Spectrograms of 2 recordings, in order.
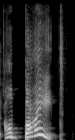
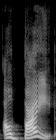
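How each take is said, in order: First: Higher, louder, hammed-up threat. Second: Loud playful threat. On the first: Threatening Little Huddy again, a higher hammed-up shout. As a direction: push it up higher and louder, hamming it. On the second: Threatening Little Huddy, a loud playful boast. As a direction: say it loud, half joking. Boasting she could fight him. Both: Real, not acted.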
